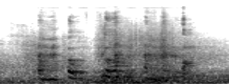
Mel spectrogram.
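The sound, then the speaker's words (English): A voice imitating an anime-style hurt noise: a few short, strained gasping and groaning bursts with wavering pitch, moderately loud over a steady low background hum. “That's like the I'm hurt anime noise.”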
